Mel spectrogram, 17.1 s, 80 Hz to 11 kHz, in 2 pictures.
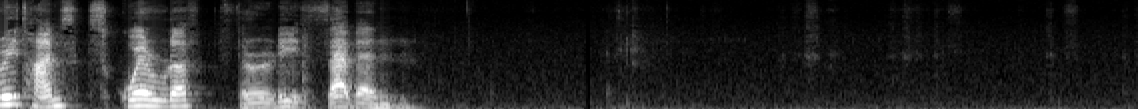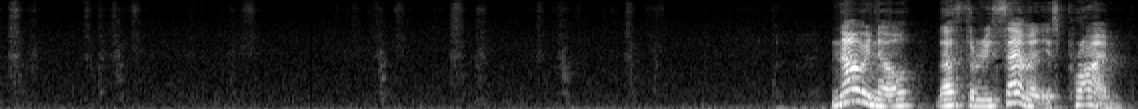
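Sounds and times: marker pen writing on paper: 5.8 - 13.6.

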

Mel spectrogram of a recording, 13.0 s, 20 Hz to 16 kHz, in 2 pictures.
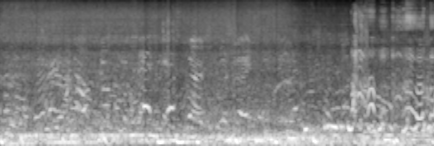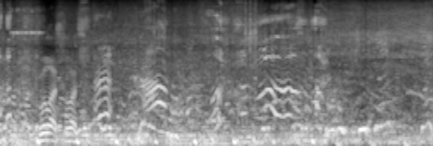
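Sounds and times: background music with bass line: 0.0 - 13.0
children calling and chattering: 0.0 - 13.0.

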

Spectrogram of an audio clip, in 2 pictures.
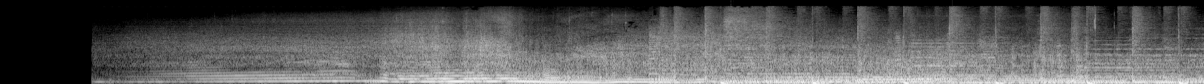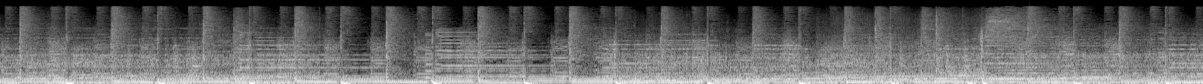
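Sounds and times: rally car engine revving: 1.0 - 24.0
rock music with drum beat: 6.4 - 24.0.

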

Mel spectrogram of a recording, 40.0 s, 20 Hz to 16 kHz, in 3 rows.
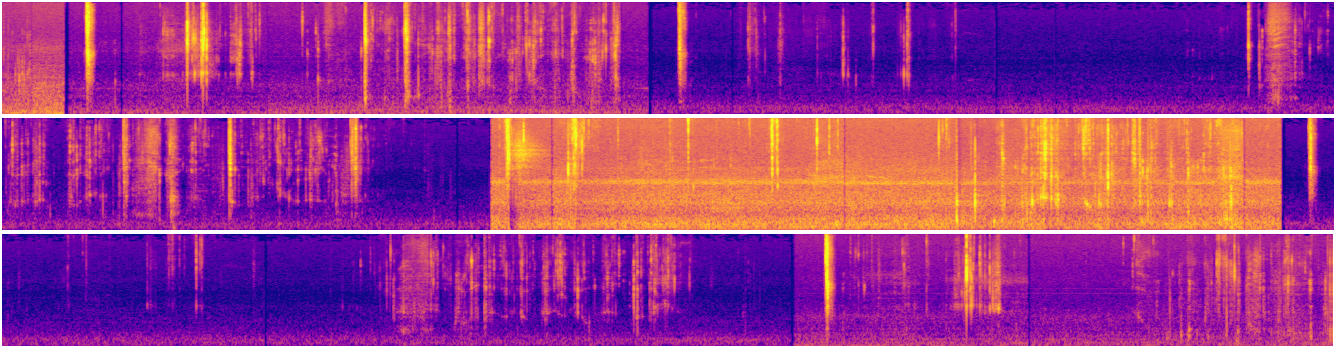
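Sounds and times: chewing and clicking noises: 1.6 - 6.2, 12.5 - 17.1, 22.7 - 26.6, 30.2 - 34.2, 34.9 - 36.9, 37.8 - 39.9
candy bitten: 22.7 - 25.8, 37.9 - 39.9.

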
